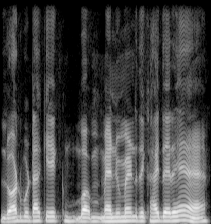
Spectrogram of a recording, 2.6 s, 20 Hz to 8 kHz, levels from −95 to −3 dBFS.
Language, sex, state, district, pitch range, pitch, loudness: Hindi, male, Jharkhand, Garhwa, 135-150 Hz, 145 Hz, -15 LUFS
